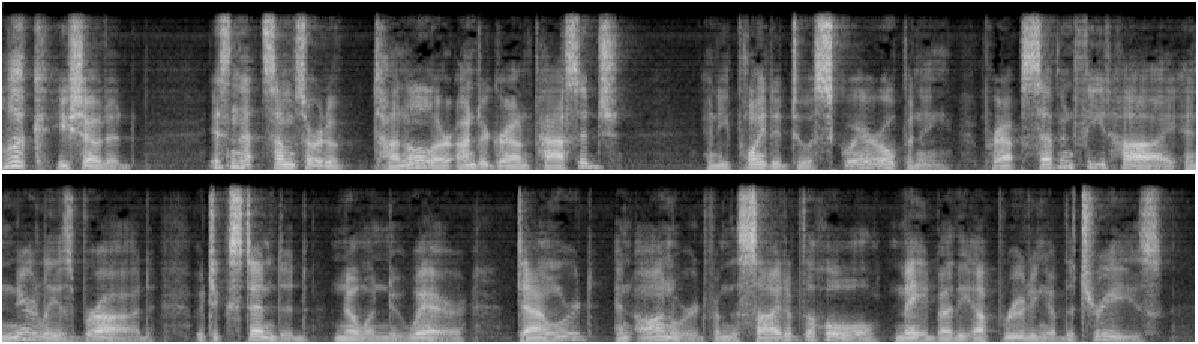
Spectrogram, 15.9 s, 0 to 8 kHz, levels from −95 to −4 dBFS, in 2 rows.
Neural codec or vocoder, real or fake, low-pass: vocoder, 24 kHz, 100 mel bands, Vocos; fake; 7.2 kHz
